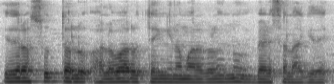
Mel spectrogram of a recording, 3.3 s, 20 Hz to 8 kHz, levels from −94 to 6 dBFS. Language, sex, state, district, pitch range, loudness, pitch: Kannada, male, Karnataka, Koppal, 105-120 Hz, -15 LUFS, 115 Hz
